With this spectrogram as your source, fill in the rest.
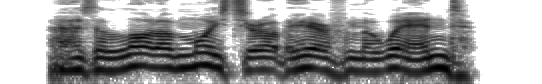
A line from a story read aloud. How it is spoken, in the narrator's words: gasped the dwarf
